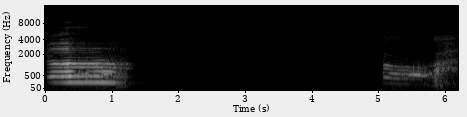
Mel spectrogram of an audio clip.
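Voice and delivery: loud high yawn stretching out; big yawn. Real, not acted. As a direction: let a long yawn out. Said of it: "for yawning like that".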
